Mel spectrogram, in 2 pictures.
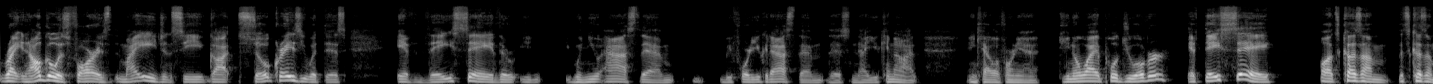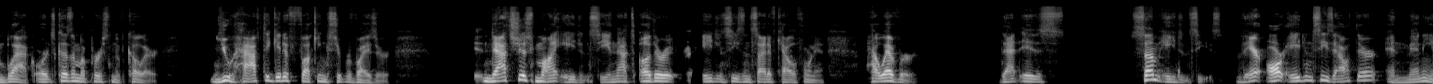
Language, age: English, 30-49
